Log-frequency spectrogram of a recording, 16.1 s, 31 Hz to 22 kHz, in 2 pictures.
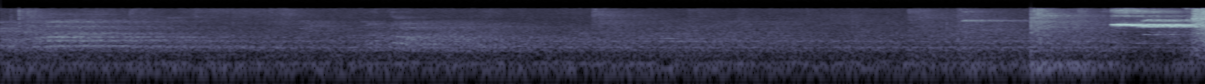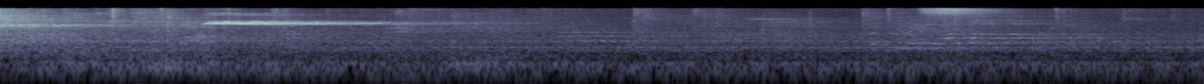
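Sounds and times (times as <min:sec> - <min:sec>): shoe squeaks on wooden court: 0:06.4 - 0:08.8
ball impacts: 0:06.8 - 0:09.4.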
